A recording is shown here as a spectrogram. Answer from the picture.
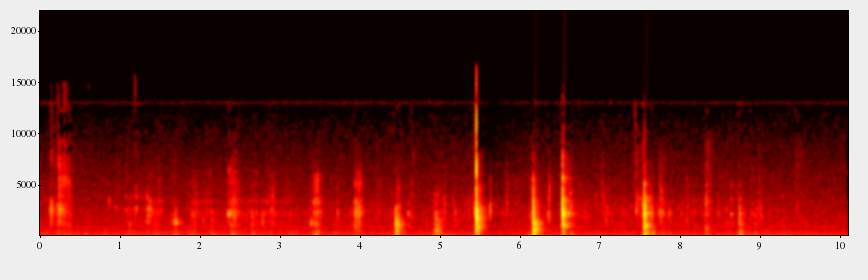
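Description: Close-up chewing of crispy breaded fried shrimp: a run of irregular crisp crunches, loudest in the middle.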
